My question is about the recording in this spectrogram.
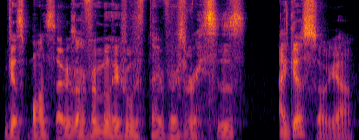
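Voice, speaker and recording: He jokes with viewers and remarks casually on the game he is livestreaming, his lowish voice a little mellow and his delivery halting and self-interrupting.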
